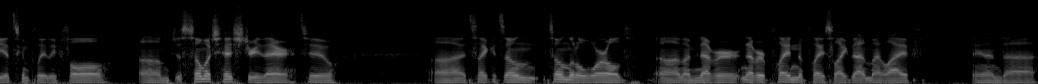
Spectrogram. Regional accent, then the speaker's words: San Francisco, California, United States; moved away as an adult; now in Philadelphia, United States; I'm from San Francisco area, so I grew up watching Barry Bonds.

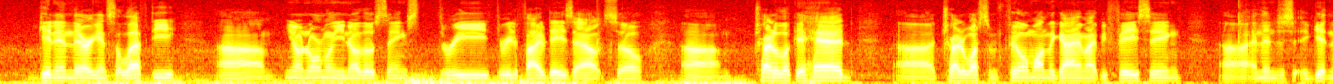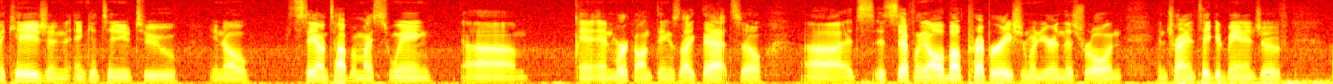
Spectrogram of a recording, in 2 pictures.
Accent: Omaha, Nebraska, United States; also born or lived in Philadelphia; I'm from Omaha, Nebraska, so we didn't have a professional team in Omaha, or the closest one was Kansas City. So, but St. Louis being close to where I grew up

